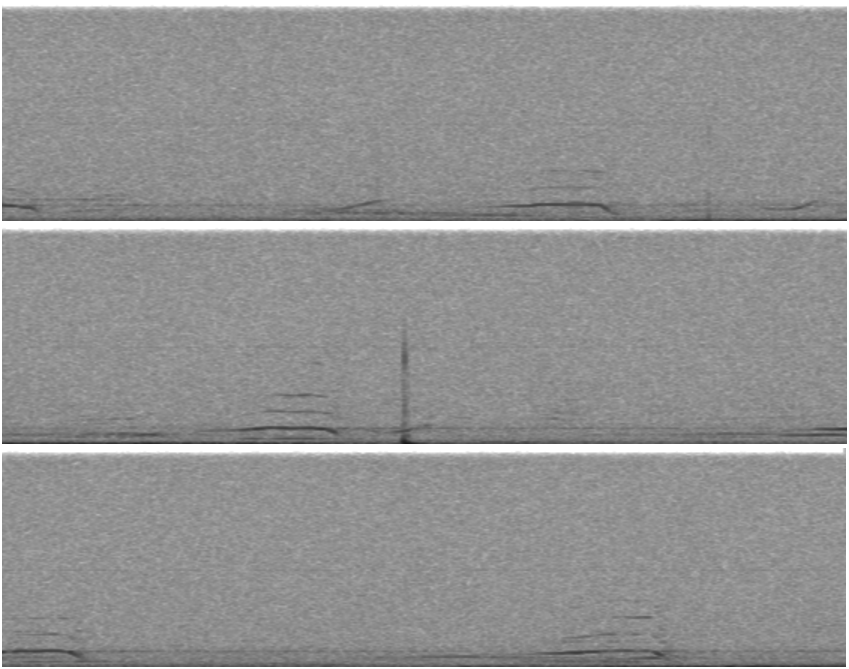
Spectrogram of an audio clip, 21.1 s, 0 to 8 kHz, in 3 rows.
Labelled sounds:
9.2	9.8	humpback whale, 0.93 to 1.9 kHz
14.3	14.6	humpback whale, 1.2 to 1.3 kHz
18.8	19.5	humpback whale, 1.1 to 1.9 kHz

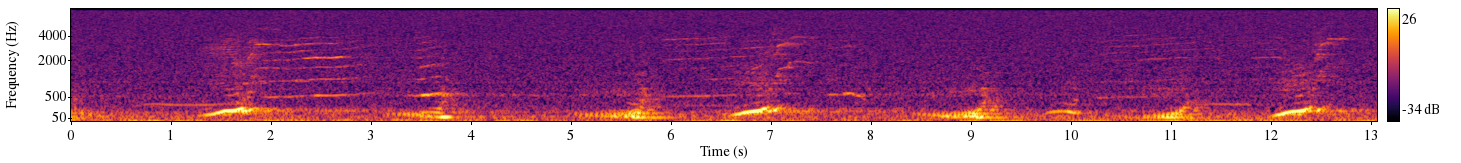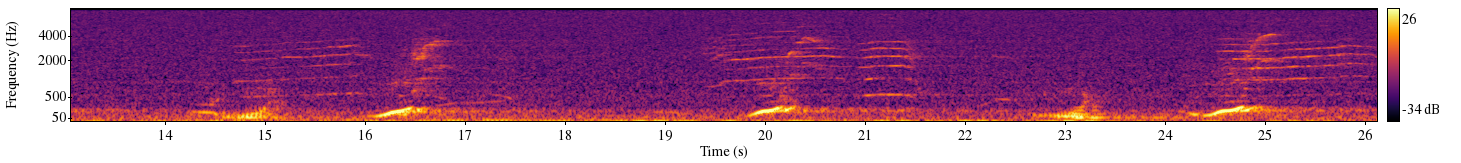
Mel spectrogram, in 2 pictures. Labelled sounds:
1.8	2.9	humpback whale, 0.99 to 3.9 kHz
3.5	3.8	humpback whale, 1.6 to 1.9 kHz
5.9	7.5	humpback whale, 1.5 to 3.9 kHz
10.7	11.3	humpback whale, 2.0 to 3.4 kHz
11.8	12.8	humpback whale, 2.1 to 3.8 kHz
14.6	16.0	humpback whale, 1.7 to 3.5 kHz
16.6	16.9	humpback whale, 1.4 to 3.6 kHz
19.4	21.5	humpback whale, 0.80 to 4.6 kHz
24.5	26.1	humpback whale, 0.99 to 4.3 kHz

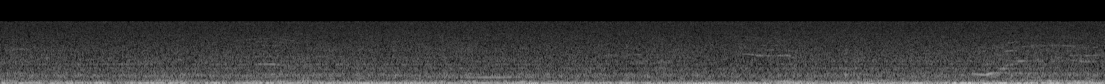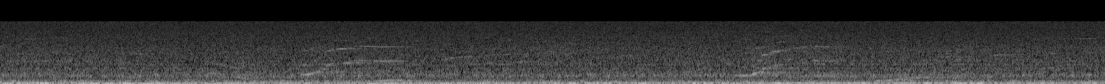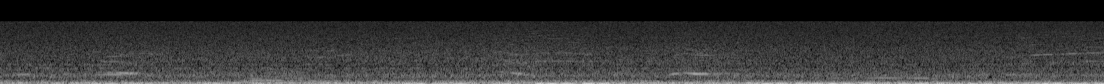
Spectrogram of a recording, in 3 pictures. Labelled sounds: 2.6	2.8	humpback whale, 0.90 to 0.99 kHz
7.4	7.7	humpback whale, 1.4 to 1.6 kHz
14.3	15.8	humpback whale, 0.96 to 2.4 kHz
18.7	19.0	humpback whale, 1.4 to 2.0 kHz
21.0	21.2	humpback whale, 1.4 to 1.5 kHz
23.2	23.4	humpback whale, 1.3 to 1.5 kHz
32.4	33.1	humpback whale, 1.4 to 1.7 kHz

